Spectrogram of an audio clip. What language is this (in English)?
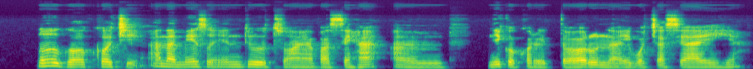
Igbo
